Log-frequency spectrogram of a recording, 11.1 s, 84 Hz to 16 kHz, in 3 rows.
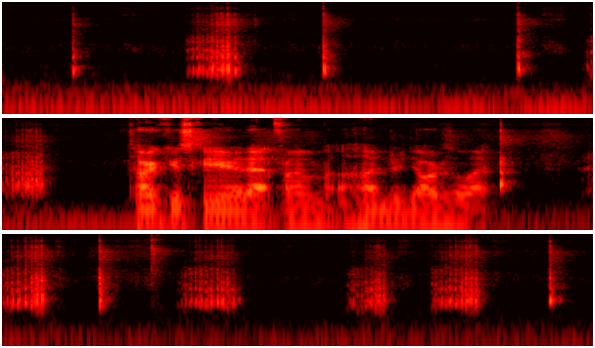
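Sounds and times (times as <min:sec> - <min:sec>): turkey call clucking and purring: 0:00.4 - 0:02.2, 0:03.2 - 0:04.2, 0:06.8 - 0:11.0.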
